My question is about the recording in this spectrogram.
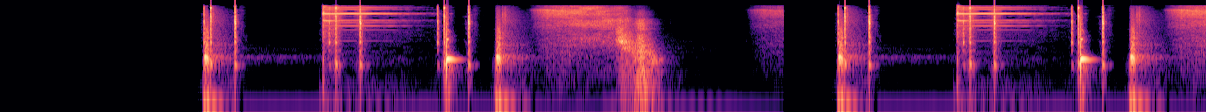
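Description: Outro sound effects for a subscribe animation: sharp clicks, a bell-like ding and a whoosh. The set starts about a second in and repeats about every three seconds.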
